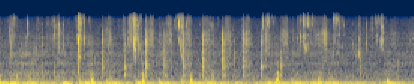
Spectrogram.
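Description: A person chewing and crunching food close to a headset microphone: a faint, irregular run of short crunches and clicks, several a second.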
